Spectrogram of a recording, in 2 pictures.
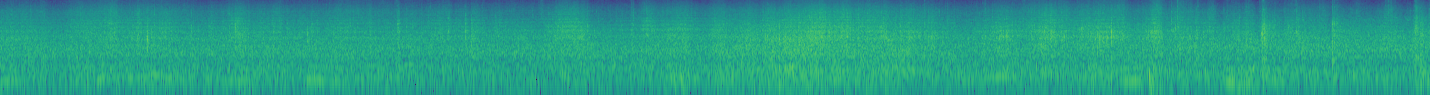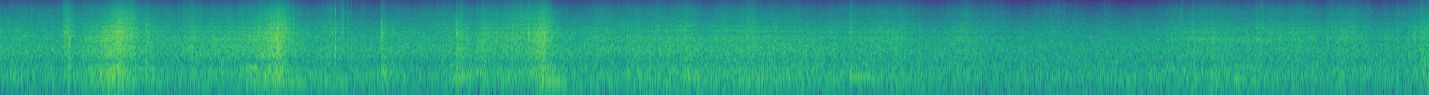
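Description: Leafy cut branches rustling as they are handled, gathered and piled for fodder, with a few louder swishes about halfway through, over a steady rushing background noise.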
